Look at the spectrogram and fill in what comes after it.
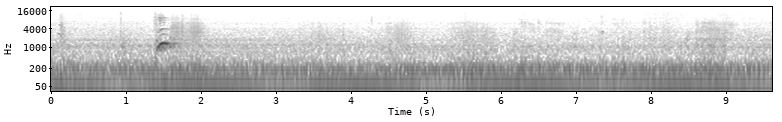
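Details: Beagle puppies, filmed in 2017: a single short, clear whine near second one and a half, rising sharply then holding a level pitch with bright overtones, followed by quiet with a steady low electrical hum beneath.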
